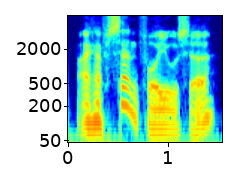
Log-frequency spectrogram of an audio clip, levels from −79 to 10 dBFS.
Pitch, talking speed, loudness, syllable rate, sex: 110 Hz, 235 wpm, -17 LUFS, 4.5 syllables/s, male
